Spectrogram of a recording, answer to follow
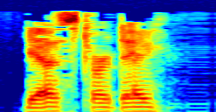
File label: "yesterday", english; adjectives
